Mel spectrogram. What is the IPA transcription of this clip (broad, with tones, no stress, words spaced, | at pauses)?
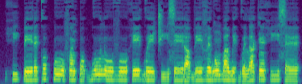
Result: hiː˧k͡peː˨ɾɛ˧kɔ˦ k͡poː˦˨fã˧k͡pɔ˨ɡ͡boː˦ loː˧voː˧heː˦ɡʷeː˧ t͡ʃiː˨seː˧ɾa˨beː˦ vɛ˧wɔ̃˦ ba˦we˧ɡʷɛ˨ la˦kɛ̃˦ hiː˦sɛ˧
